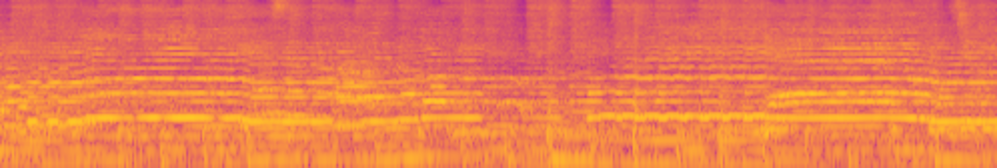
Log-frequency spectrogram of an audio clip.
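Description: Band music: a woman singing with saxophone and keyboard, in long held notes.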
